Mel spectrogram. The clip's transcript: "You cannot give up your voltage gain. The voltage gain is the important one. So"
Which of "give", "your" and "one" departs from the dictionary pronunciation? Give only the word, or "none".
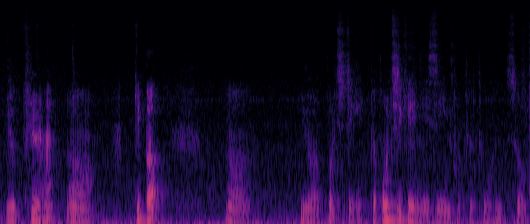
give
